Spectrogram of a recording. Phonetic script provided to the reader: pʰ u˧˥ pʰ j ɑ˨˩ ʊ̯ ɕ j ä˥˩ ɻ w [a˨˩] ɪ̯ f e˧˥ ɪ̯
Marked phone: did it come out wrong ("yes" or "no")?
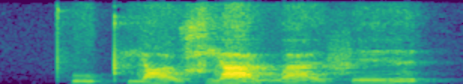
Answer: no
